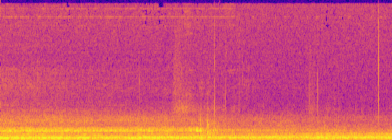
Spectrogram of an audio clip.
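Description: Renfe Cercanías electric commuter train pulling away from the station, a steady rumble of wheels on rails that slowly fades as it recedes.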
